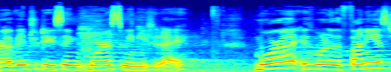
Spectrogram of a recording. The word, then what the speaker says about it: Maire: I tli father n many people accidentally mispronounced this as Marie are perhaps other creative variations such as mayor or Mari and once even mark but rarely is the correct pronunciation Maura culturally never guessed on the first try one might ask why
